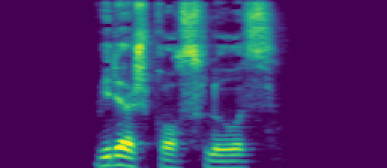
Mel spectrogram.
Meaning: unopposed
- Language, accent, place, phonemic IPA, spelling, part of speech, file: German, Germany, Berlin, /ˈviːdɐʃpʁʊχsloːs/, widerspruchslos, adjective, De-widerspruchslos.ogg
